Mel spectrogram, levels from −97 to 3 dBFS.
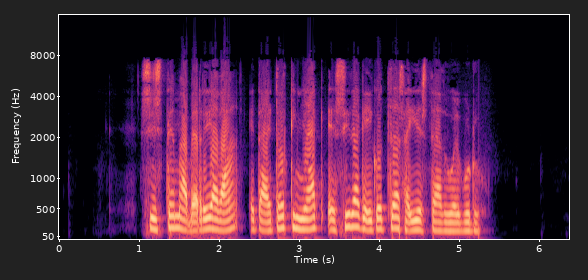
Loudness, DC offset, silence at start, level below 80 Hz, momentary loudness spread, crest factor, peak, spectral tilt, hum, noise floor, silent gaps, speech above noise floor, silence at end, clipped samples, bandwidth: -11 LUFS; under 0.1%; 1.05 s; -48 dBFS; 7 LU; 12 dB; 0 dBFS; -6.5 dB/octave; none; -83 dBFS; none; 73 dB; 1.1 s; under 0.1%; 7.8 kHz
